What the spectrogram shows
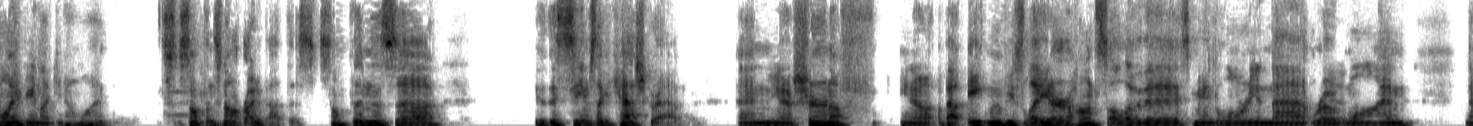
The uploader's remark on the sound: Two cousins on a zoom conference commence a podcast discussing challenges and muses of every day life from a long distance.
